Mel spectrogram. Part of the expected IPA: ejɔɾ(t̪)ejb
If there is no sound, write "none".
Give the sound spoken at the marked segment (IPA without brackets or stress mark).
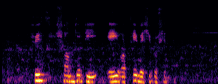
t̪ʰ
